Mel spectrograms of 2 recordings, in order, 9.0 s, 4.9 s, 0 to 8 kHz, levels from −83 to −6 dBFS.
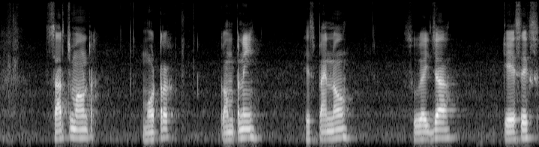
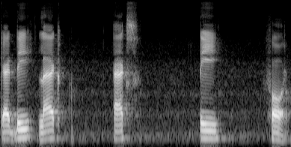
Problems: background sounds at intervals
